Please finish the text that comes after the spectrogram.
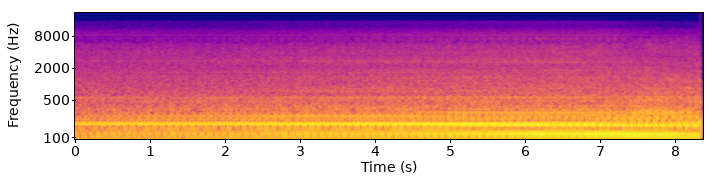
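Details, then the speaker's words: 4.3 V6 truck running with exhaust removed: deep, raw, unmuffled steady drone growing slightly louder; with exhaust on it ran quiet as a sewing machine; alternator belt noted too loose. "I mean, when this thing run with exhaust on it, you couldn't even hear it run. I mean, it sounded like a sewing machine."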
